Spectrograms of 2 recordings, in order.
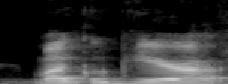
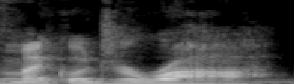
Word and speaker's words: Michael Gira: It's like after the meditative beginning, Michael Gear. It's actually pronounced Michael Gira.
